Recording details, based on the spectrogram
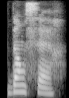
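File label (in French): "danseur", French; profesiones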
